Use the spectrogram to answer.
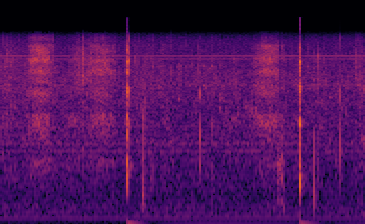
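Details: Three-week, two-day-old baby with hiccups: two sharp, abrupt hiccups about two seconds apart over steady room noise.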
